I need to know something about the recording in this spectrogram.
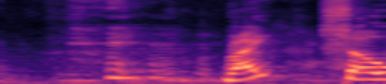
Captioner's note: laughing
